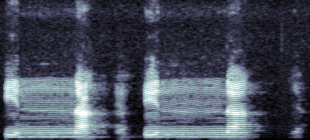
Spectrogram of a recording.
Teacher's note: nun bertasdid. Nah, maka kita harus tahan 2 harokat disebut dengan gunnah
